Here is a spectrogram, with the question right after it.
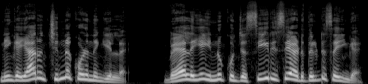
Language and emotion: Tamil, angry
